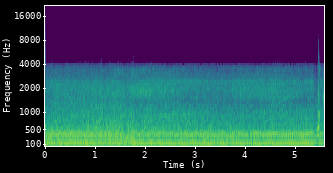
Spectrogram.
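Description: Big-capacity motorcycle engine idling with a steady, loud drone throughout, with a brief sharper rise near the end as the throttle is blipped.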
